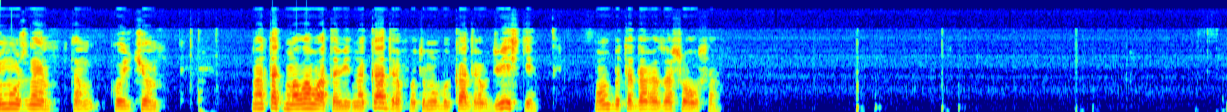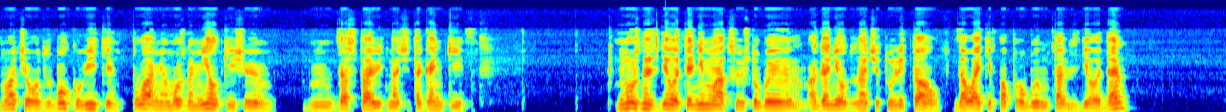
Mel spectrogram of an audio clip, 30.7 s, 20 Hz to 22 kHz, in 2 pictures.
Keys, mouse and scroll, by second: 11.1 space, 12.1 space, 13.7 space, 21.9 middle click, 28.1-28.8 shift+middle drag.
